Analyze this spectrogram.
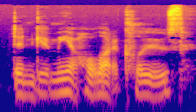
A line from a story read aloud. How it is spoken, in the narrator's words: Dean grumbles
